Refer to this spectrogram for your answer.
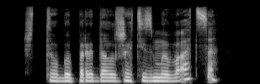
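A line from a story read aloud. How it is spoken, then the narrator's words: Faint weak laughter. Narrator (Russian): Я смеялась, хотя, возможно, смех уже и не пробивался сквозь белеющие губы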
